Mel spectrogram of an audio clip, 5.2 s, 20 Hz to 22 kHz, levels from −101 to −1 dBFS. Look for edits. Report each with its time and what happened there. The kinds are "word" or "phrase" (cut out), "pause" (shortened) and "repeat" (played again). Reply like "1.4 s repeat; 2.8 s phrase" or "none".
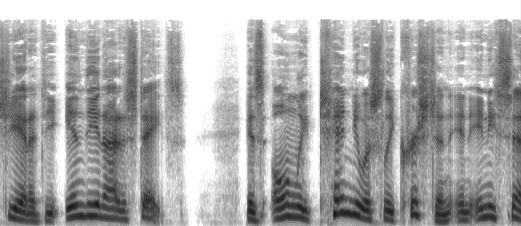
2.7 s word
